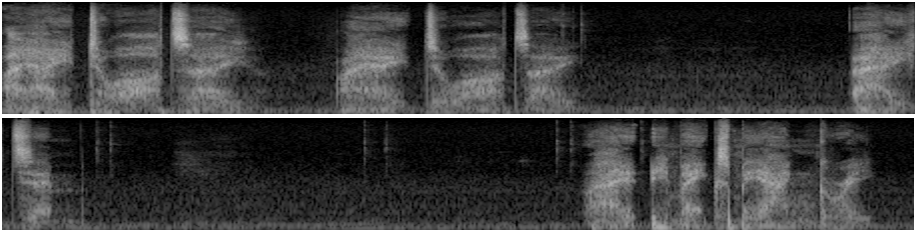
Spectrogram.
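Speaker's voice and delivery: hushed whisper. Speaker vents about a player while discussing the standings, whispering. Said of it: "I don't know why I'm whispering".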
